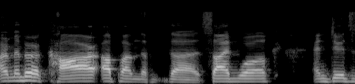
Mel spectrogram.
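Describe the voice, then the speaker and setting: Against a quiet background, a man with an American accent and an ordinary speaking voice talks at a fairly high pitch with fairly even intonation. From Sydney, Australia and Rochester, US. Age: 30s. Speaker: former hardcore band musician. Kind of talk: casual chat. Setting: remote call from Australia.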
